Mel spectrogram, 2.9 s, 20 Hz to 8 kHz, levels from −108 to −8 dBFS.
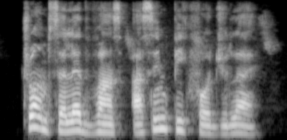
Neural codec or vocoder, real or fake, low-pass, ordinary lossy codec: none; real; none; none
